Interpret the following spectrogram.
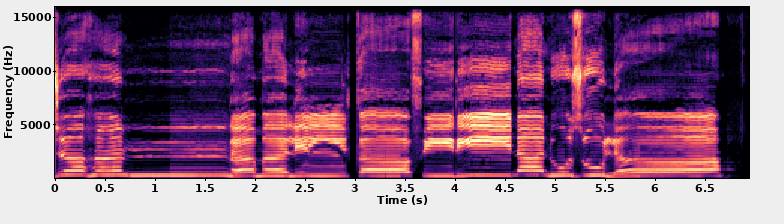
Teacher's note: جہنم نون مشدد پہ غنہ ہوگا، ناک میں آواز لے کر جائیں گے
